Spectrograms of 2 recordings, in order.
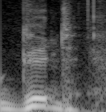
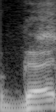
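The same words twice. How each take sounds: First: Fronted Scottish vowel in "good"; Scottish accent. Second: Relaxed American vowel in "good"; American accent. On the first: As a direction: say "good" like a Scot, vowel pushed forward. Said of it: "or we go". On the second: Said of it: "then Americans go". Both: Shown as a demonstration.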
